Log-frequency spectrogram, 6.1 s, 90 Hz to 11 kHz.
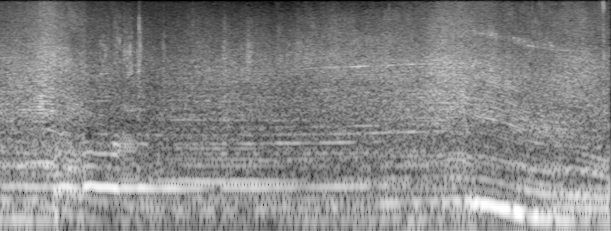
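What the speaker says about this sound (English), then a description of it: "The United Autosport McLarens out on the track, going to help each other around the circuit." United Autosport McLaren GT4 race cars circle the Barcelona circuit in qualifying, running nose to tail; a steady engine drone holds, then a nearer car swells louder with a falling pitch as it passes.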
